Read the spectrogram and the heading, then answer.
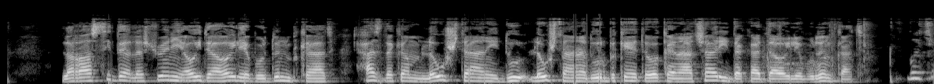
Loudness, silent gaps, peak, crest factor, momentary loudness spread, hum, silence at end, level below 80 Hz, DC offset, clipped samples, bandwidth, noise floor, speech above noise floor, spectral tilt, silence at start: -13 LUFS; none; 0 dBFS; 14 dB; 6 LU; none; 0 s; -50 dBFS; under 0.1%; under 0.1%; 9.4 kHz; -50 dBFS; 38 dB; -4.5 dB/octave; 0.65 s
